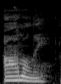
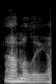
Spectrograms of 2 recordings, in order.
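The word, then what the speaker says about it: Amélie: last season's Amelia, which is, did I say that right? – Amelie. – Amelie. Okay, thank you.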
